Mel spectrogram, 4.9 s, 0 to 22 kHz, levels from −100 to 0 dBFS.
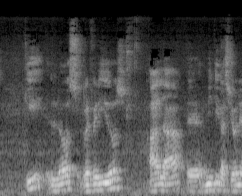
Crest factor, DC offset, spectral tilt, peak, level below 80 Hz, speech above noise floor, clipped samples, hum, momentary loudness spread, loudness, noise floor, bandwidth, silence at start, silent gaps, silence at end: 16 dB; under 0.1%; -5.5 dB/octave; -8 dBFS; -54 dBFS; 23 dB; under 0.1%; none; 10 LU; -24 LUFS; -46 dBFS; 14.5 kHz; 0 s; none; 0 s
